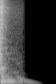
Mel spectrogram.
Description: Percussions

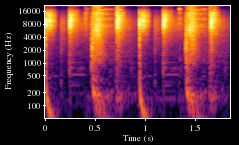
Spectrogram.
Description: Straight Loop 128 BPM, House

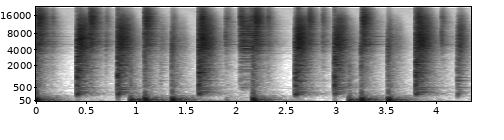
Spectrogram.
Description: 110BPM, ACOUSTIC DRUMS

